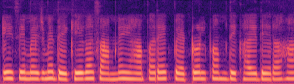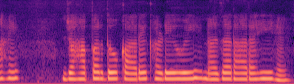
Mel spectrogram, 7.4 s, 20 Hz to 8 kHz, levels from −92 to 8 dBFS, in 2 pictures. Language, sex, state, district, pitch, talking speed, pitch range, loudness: Hindi, female, Rajasthan, Jaipur, 220 Hz, 195 wpm, 210-225 Hz, -14 LUFS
